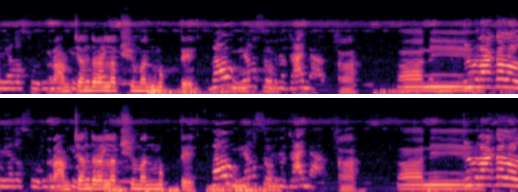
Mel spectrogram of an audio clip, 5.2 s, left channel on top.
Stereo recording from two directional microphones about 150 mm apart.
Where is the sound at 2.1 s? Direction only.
25° right (ahead or behind).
